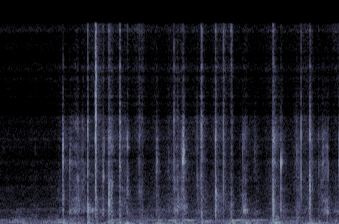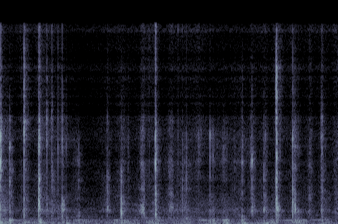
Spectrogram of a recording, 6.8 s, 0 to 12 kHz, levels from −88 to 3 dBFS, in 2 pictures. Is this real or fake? fake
